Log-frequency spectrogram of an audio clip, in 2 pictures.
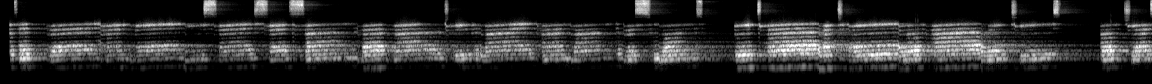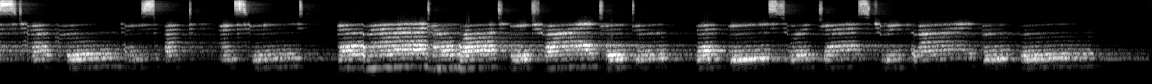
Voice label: Vocoder Fun Boo Hoo Eerie Voice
